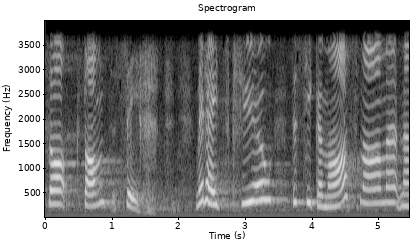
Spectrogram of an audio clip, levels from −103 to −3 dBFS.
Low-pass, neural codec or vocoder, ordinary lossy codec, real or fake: 3.6 kHz; none; none; real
